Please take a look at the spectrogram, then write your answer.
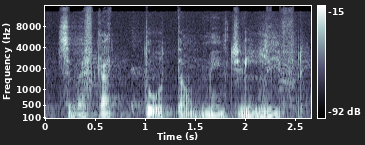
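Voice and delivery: tender reassurance; soft promise. Real, not acted. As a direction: ease down into a gentle promise. Soft slow promise of freedom.

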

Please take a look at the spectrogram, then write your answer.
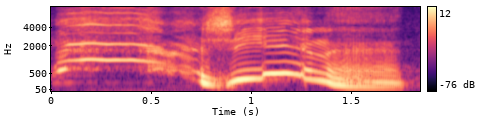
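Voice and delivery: scoffing high exclamation, hammed up; mock scoff. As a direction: brush off the price as absurd. Jovem rico desdenha do preço. (desdém exagerado e agudo)

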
